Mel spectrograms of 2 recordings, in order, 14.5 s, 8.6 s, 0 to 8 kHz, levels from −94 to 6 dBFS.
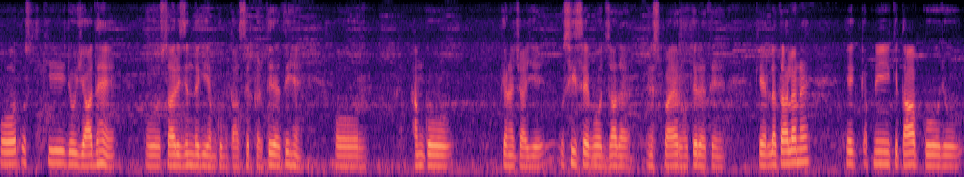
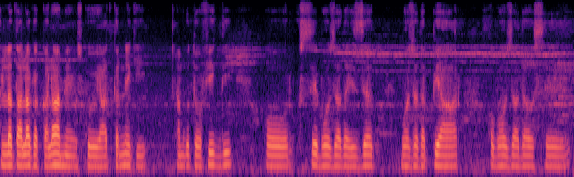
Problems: none marked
